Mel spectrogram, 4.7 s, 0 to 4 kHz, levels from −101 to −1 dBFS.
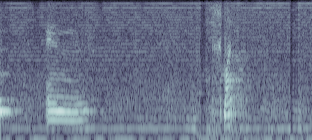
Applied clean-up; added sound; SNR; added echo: none; none; none; none.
